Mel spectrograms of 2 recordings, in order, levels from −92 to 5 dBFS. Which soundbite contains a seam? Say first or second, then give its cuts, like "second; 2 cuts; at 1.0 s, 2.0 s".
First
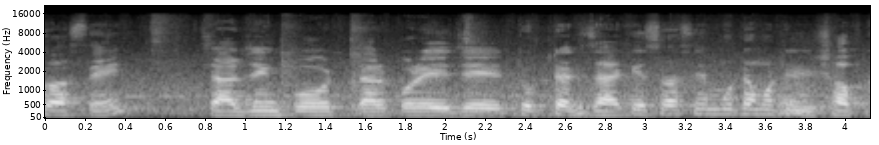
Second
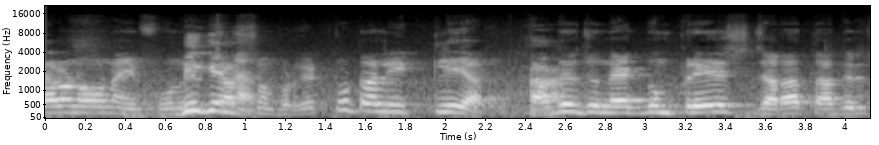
second; 1 cut; at 2.3 s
